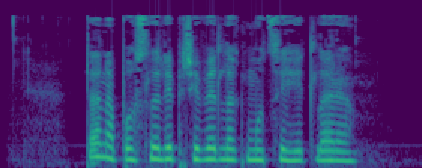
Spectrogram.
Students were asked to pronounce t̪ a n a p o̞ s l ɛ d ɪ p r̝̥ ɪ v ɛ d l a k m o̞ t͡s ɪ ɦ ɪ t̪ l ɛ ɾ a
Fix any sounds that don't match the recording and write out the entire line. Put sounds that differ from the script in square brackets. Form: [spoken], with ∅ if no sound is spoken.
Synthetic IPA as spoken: t̪ a n a p o̞ s l ɛ d ɪ p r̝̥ ɪ v ɛ d l a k m o̞ t͡s ɪ ɦ ɪ t̪ l ɛ ɾ a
